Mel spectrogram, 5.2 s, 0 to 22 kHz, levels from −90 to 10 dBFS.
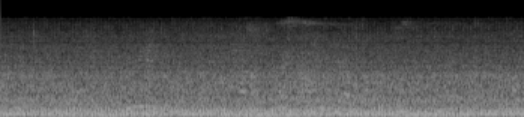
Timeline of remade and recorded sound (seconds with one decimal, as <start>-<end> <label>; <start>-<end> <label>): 0.0-5.2 recorded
